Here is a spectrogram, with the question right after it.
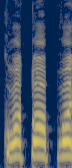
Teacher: ई क त प जे छियै से अघोष अल्प प्राण छियै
